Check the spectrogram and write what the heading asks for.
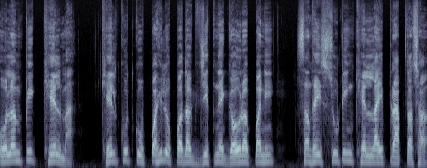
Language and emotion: Nepali, neutral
